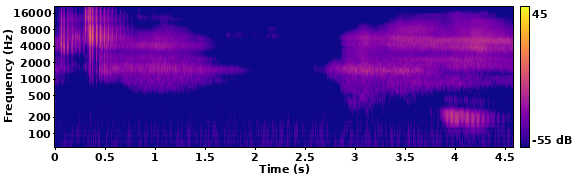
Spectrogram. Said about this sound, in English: Let's start by taking some deep breaths. Just like that. Let oxygen fill your lungs.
